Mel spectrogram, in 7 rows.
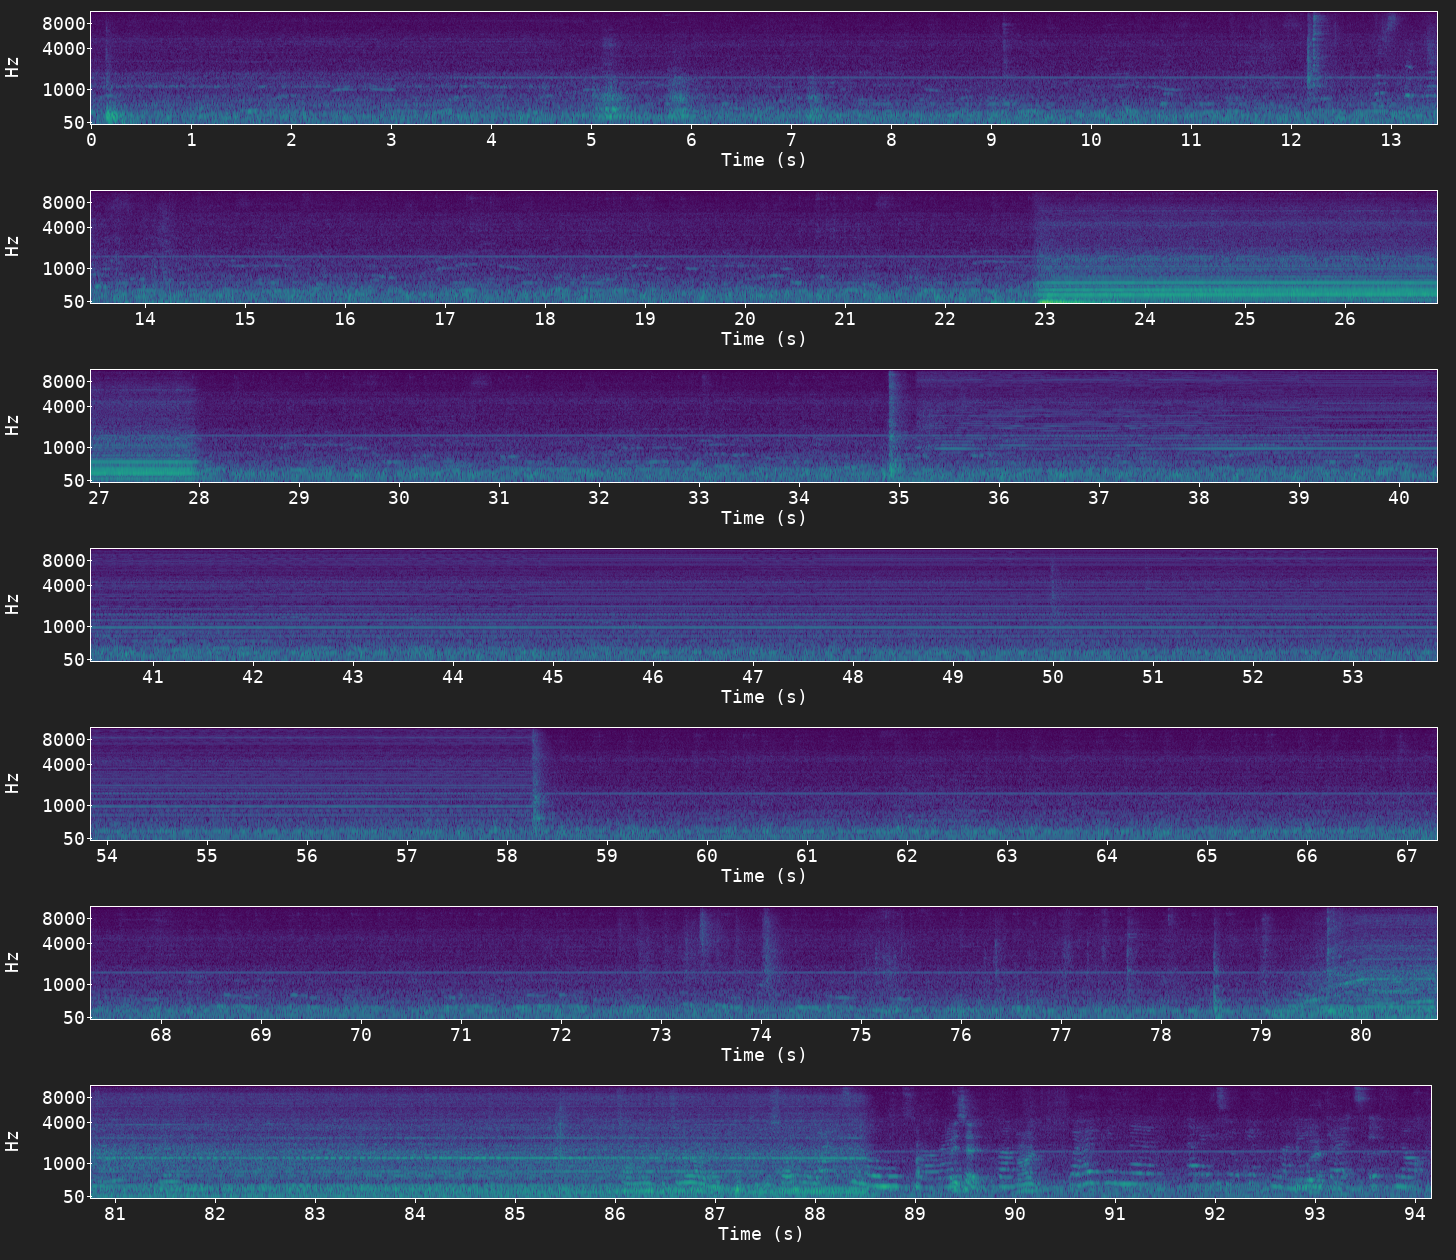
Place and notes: Radiotherapy session. Machinery and lasers.
South Yorkshire, UK, 14 May 2003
